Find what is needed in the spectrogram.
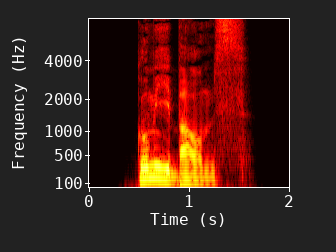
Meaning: genitive singular of Gummibaum
- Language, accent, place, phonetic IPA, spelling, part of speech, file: German, Germany, Berlin, [ˈɡʊmiˌbaʊ̯ms], Gummibaums, noun, De-Gummibaums.ogg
